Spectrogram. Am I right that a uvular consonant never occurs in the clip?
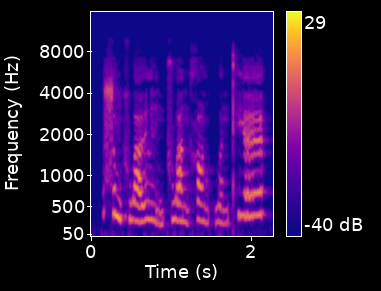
yes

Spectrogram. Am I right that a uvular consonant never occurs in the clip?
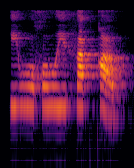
no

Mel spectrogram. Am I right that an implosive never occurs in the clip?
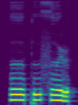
yes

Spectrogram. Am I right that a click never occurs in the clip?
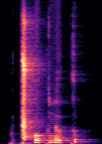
no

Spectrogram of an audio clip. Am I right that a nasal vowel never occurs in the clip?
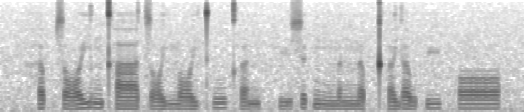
yes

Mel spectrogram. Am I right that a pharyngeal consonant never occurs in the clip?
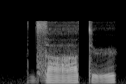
yes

